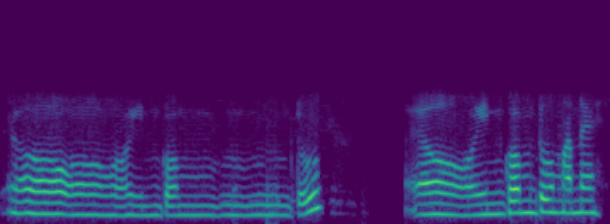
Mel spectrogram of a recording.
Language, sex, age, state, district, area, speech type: Assamese, female, 60+, Assam, Dibrugarh, rural, conversation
